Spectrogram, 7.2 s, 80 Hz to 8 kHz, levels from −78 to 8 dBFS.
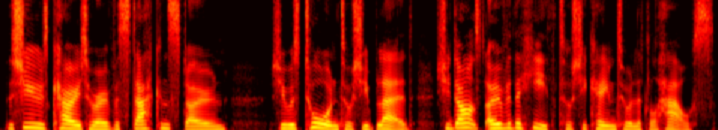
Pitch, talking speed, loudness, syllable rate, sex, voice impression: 205 Hz, 215 wpm, -19 LUFS, 5.2 syllables/s, female, feminine, adult-like, slightly powerful, intellectual, slightly sharp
